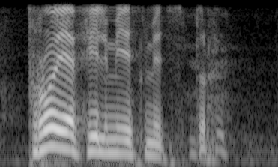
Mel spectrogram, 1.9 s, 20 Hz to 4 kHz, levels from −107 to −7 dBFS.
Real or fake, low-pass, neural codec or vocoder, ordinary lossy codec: real; 3.6 kHz; none; none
